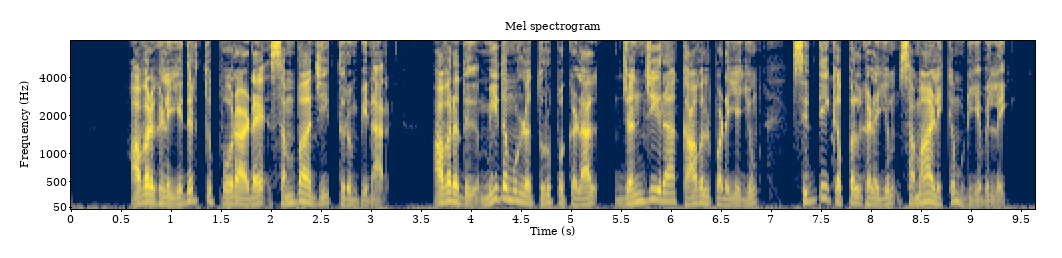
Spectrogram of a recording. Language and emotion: Tamil, neutral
